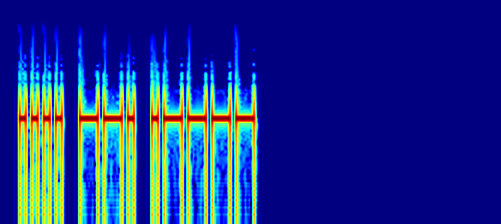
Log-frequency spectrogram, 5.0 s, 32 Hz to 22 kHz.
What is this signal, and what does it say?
Morse code, heard as a keyed tone, about 20 wpm, 700 Hz. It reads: HG1
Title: Callsign Prefixes for Top 25 DXCC - Repeated 3x - 20wpm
